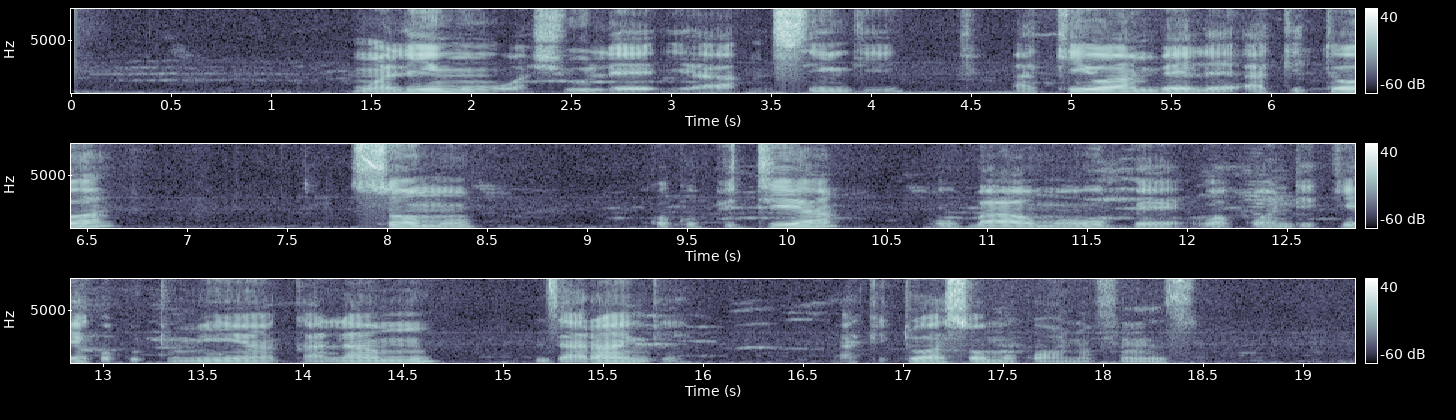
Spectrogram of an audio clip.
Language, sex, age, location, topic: Swahili, male, 18-24, Dar es Salaam, education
